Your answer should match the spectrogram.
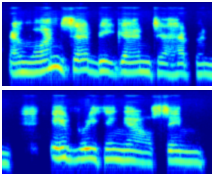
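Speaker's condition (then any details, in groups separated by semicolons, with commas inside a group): Cerebral palsy; speech sounds atypical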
